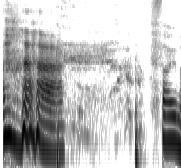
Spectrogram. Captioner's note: laughs flatly; wheezes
